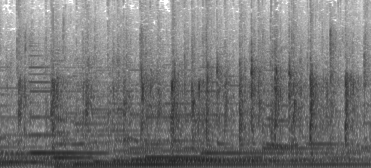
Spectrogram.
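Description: An audience gives the Lord a hand clap and shouts of praise in a steady burst of applause and voices, layered over sustained, droning keyboard chords that hold throughout.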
